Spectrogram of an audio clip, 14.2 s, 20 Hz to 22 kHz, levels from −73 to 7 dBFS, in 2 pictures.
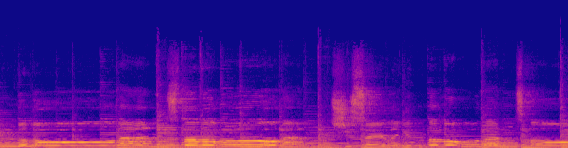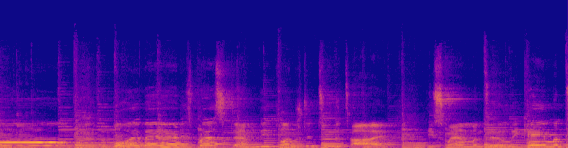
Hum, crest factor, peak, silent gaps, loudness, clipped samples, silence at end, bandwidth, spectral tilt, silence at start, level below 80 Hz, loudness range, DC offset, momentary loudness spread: none; 16 dB; 0 dBFS; none; -18 LUFS; under 0.1%; 0 s; 16.5 kHz; -4.5 dB/octave; 0 s; -54 dBFS; 7 LU; under 0.1%; 11 LU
